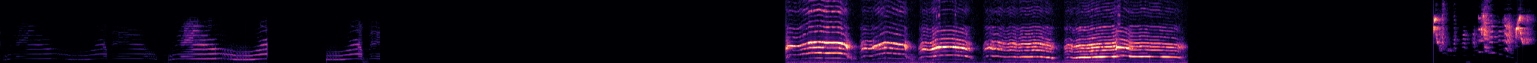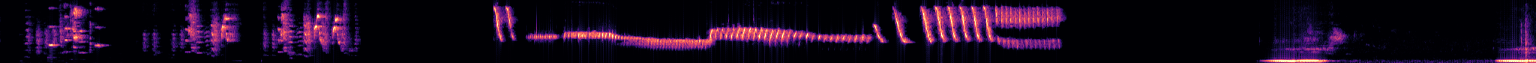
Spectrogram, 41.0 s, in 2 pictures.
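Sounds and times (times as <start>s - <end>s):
high-pitched drawn-out cries: 10.5s - 15.8s, 21.0s - 22.0s
canary singing trills: 19.1s - 25.3s, 27.1s - 34.7s.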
